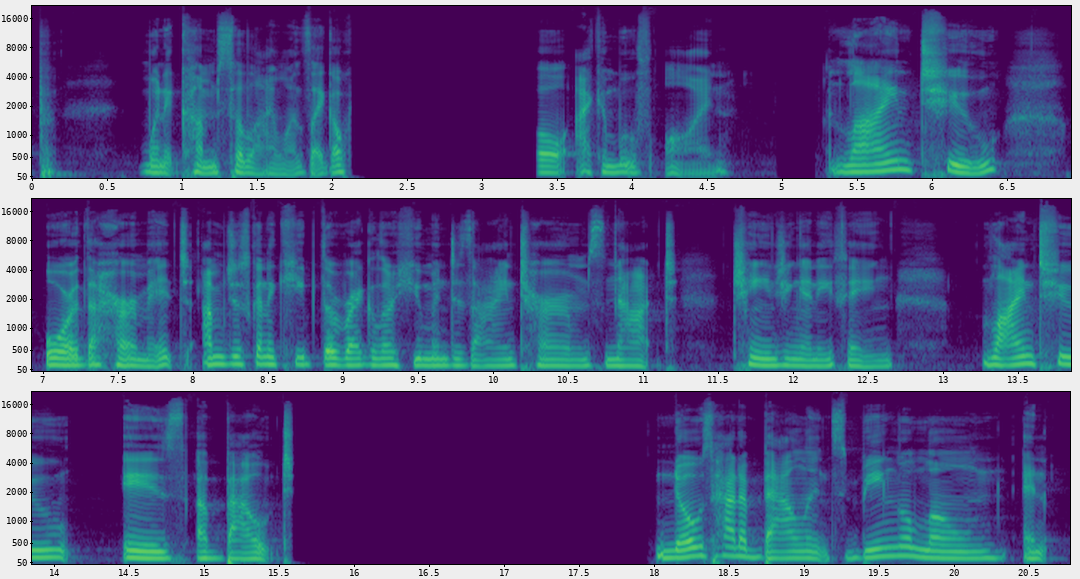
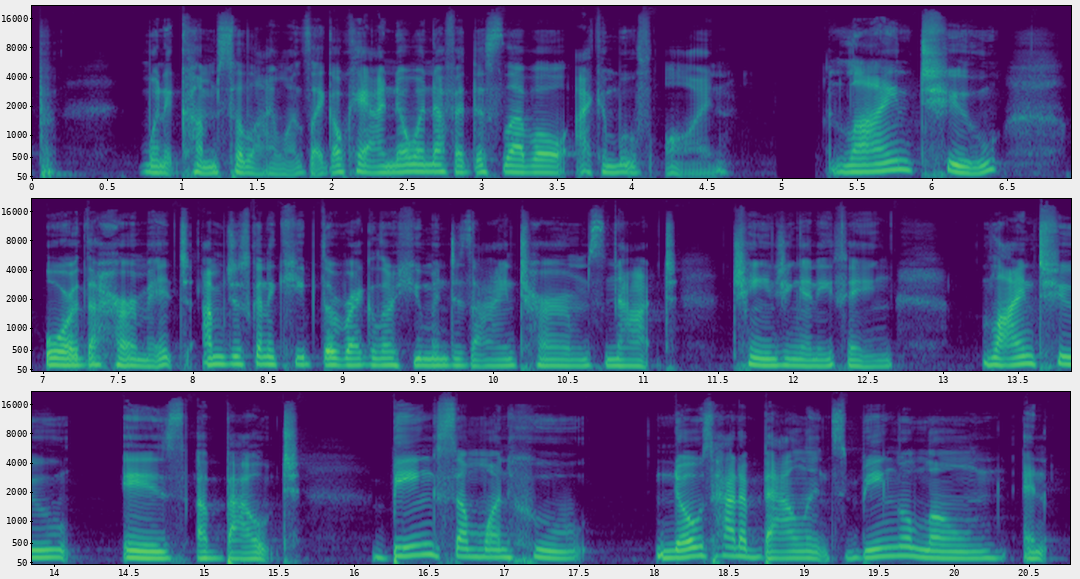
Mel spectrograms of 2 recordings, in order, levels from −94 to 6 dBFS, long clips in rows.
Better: second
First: audio cutting out; at 2 s for 1 s and at 16 s for 2.5 s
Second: none

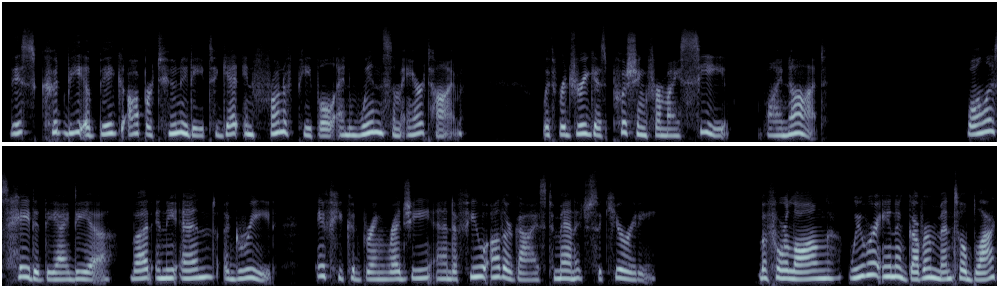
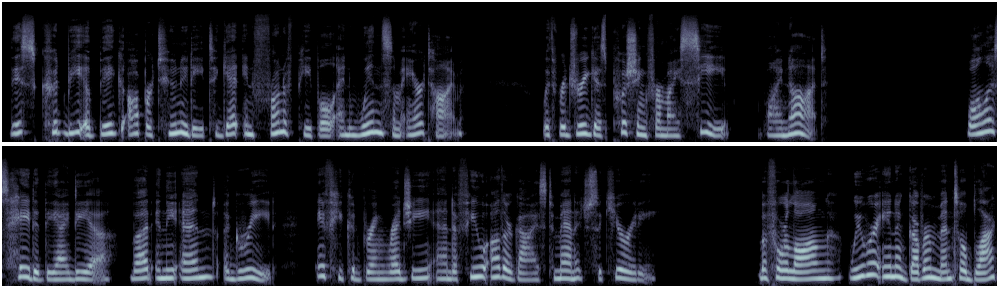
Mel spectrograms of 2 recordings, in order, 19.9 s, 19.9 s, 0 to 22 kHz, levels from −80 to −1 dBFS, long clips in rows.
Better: second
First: muffled; slightly; fading above 2.5 kHz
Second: none

